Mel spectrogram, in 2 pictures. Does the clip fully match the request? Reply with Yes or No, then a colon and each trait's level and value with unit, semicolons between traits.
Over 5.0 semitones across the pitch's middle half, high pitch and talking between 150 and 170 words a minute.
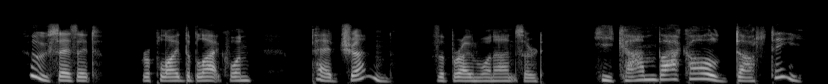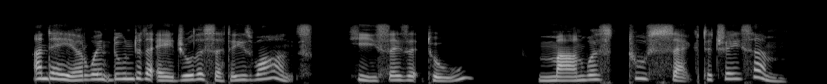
No: wide, 5.5 semitones; high, 195 Hz; average, 140 wpm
